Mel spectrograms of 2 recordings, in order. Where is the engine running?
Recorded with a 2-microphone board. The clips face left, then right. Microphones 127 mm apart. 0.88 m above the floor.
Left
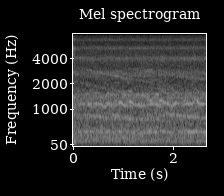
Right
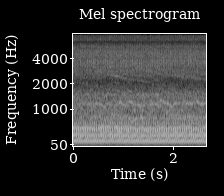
85° right.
